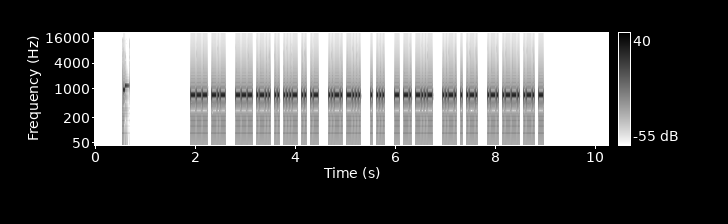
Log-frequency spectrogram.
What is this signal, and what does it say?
Morse code, heard as a keyed tone, about 40 wpm, 700 Hz. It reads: OK OLIVIA FB ES TNX FER RPRT
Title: Practice QSO - Exchange 2 - Info - 40wpm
